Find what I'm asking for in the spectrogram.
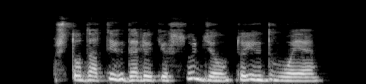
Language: Belarusian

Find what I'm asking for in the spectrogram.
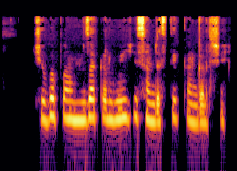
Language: Pashto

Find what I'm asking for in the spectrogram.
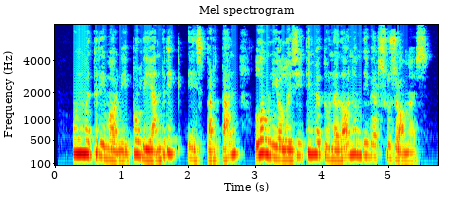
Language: Catalan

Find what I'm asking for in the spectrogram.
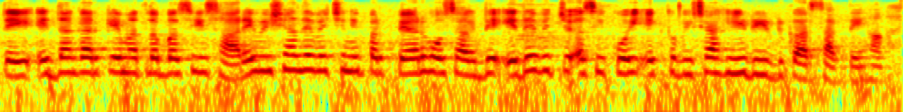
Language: Punjabi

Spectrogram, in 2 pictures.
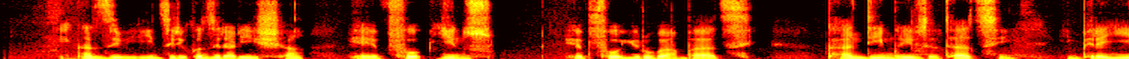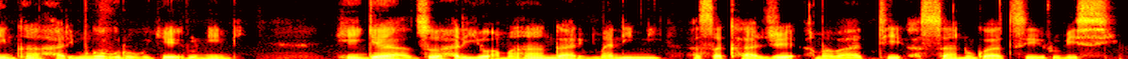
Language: Rundi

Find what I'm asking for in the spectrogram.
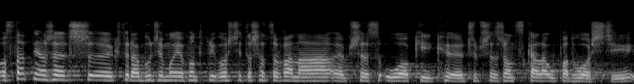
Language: Polish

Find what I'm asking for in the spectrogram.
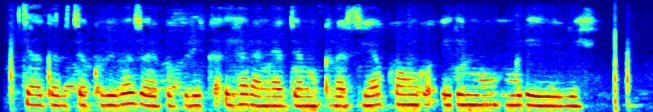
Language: Kinyarwanda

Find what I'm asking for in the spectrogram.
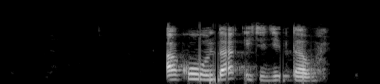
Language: Kinyarwanda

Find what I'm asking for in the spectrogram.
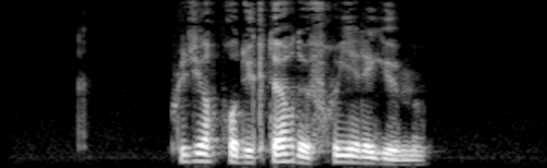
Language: French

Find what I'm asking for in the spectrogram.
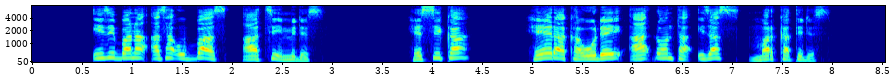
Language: Gamo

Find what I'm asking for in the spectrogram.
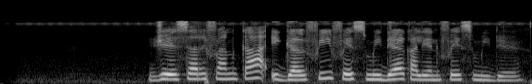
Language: Javanese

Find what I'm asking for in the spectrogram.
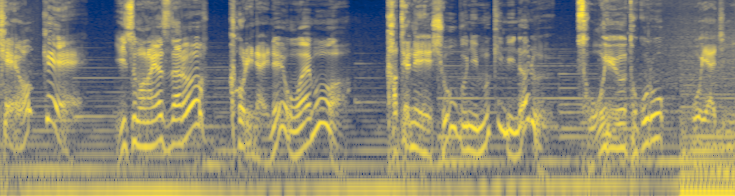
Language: Japanese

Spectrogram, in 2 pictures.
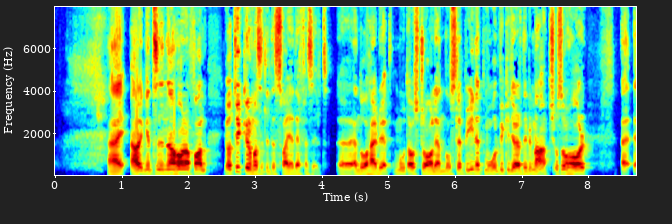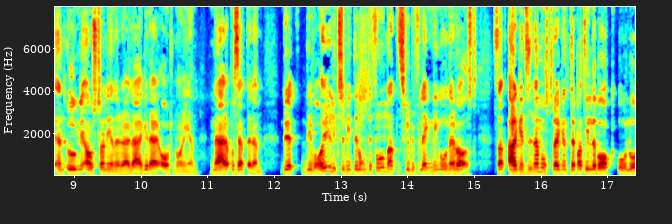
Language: Swedish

